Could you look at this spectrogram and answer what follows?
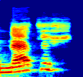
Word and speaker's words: Natchez: Yeah, when now I don't know if Ella has had the opportunity to study about it's called Natchez. It's like how you spell that? It's Natchez. CHEZ. Yes.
